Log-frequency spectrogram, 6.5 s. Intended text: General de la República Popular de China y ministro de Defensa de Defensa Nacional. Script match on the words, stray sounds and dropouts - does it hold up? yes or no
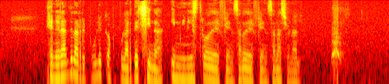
no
